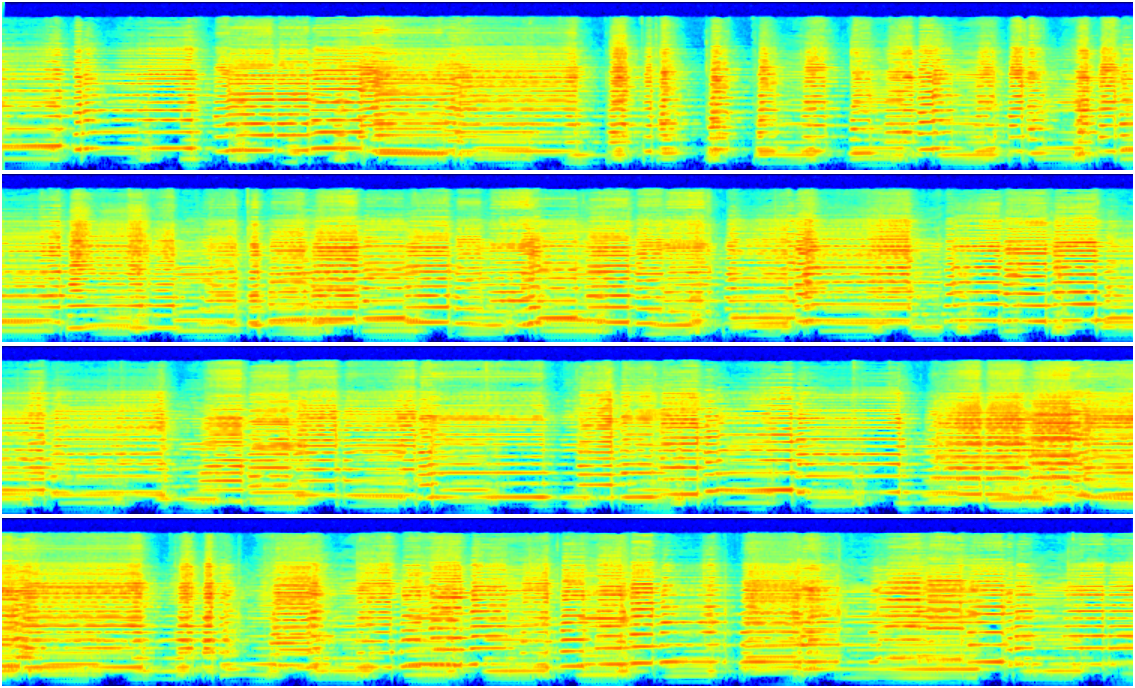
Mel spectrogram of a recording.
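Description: Bugari piano accordion playing a Dutch folk song: a right-hand melody over a steady bass and chord accompaniment.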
